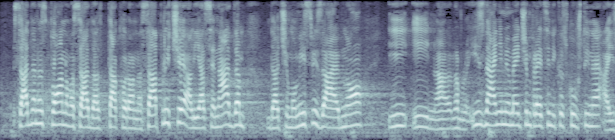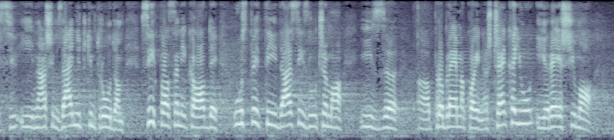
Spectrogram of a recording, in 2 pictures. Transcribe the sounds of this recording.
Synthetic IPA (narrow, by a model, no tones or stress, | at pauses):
sad̪anaspo̞noʋosad̪at̪aːkoɾonasaplit͡ɕealijaːsenaːd̪am | d̪at͡ɕemomiːsʋizajed̪no | inanaoiznaːɲemiumet͡ɕempɾet̪sed̪nikaskupʃt̪ineʔaisinaʃimzajed̪nit͡ʂkimt̪ɾuːd̪om | sʋixposlˠanikaoːʋd̪e | uspet̪id̪aseizlˠut͡ʂɛmo | iz | pɾobleːmako̞jinast͡ʃɛkajuiɾeːʃimo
